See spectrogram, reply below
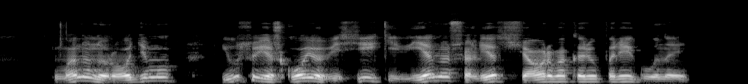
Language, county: Lithuanian, Telšiai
